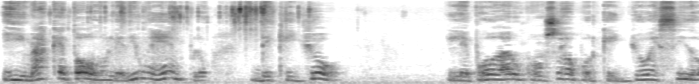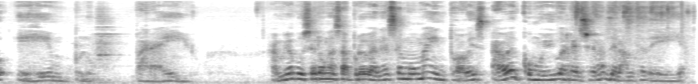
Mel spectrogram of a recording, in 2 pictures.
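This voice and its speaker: A young woman teaching an online religious class, earnest and emphatic, often dropping to soft whispered asides. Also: mid-range voice, expressive, normal speed, gravelly, slight background noise. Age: young adult. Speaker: spiritual teacher.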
